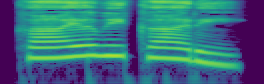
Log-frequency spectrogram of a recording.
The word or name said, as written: ಕಾಯವಿಕಾರಿ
